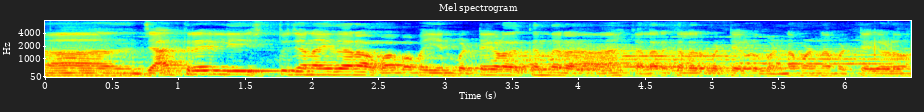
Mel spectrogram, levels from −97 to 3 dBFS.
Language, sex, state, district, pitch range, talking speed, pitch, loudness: Kannada, male, Karnataka, Raichur, 125-170 Hz, 140 wpm, 135 Hz, -15 LUFS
